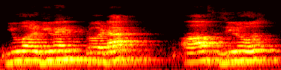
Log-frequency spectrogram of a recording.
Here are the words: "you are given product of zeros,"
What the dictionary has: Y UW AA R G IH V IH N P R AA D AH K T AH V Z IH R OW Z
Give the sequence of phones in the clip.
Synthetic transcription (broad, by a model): Y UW AA R G IH V IH N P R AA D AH T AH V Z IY R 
